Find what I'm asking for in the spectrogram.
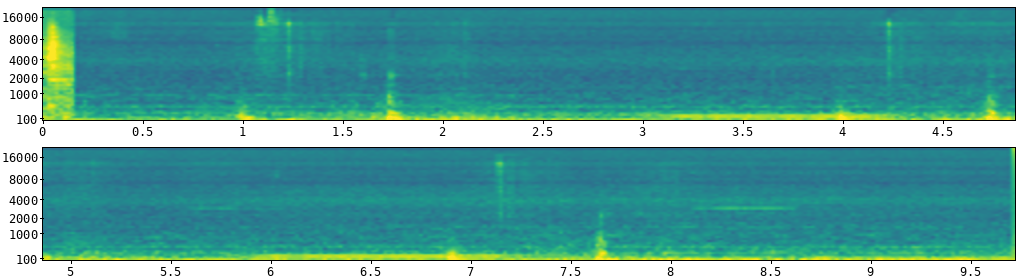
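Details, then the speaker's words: Tesla Model Y Performance recorded from the cabin while slowing to a stop; low rumble with irregular soft knocks every second or two from the front, random and intermittent, cause unknown pending service; intermittent clunk when braking to a stop. "from the cabin while I was driving, and I was slowing down to a stop, and I could hear the sound."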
